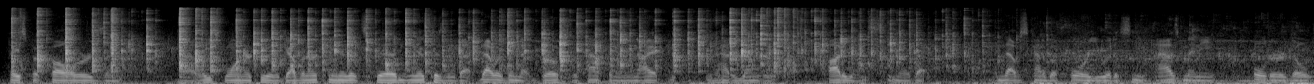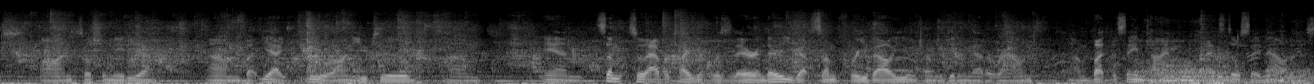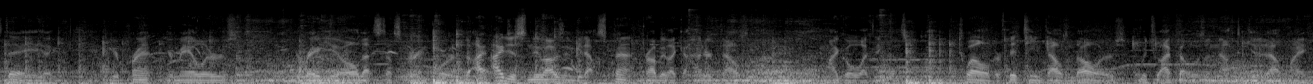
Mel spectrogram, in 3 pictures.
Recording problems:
echo of what is said; faint; throughout; 160 ms later, 20 dB below the speech
household noises; very loud; throughout; 1 dB above the speech
crowd noise; noticeable; throughout; 15 dB below the speech

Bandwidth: 14.5 kHz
